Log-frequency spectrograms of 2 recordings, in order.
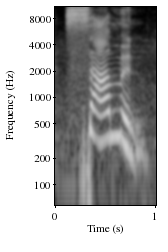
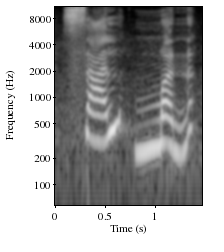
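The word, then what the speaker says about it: salmon: उच्चार सायलेंट आहे तसच सामन एक प्रकारचा मासा आहे हॉटेल मध्ये गेल्यावर याला साल मन नका म्हणू ओके इज्जत जाईल तो समन ओके सिम्पल आहे उच्चार सोपा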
